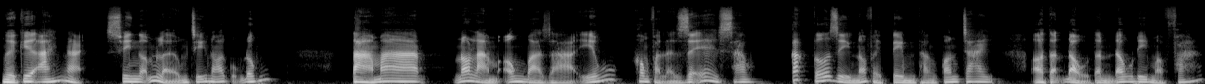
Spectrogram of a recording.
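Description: Low-voiced ghost storyteller. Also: male voice, normal speed, no echo, studio quality. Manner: dramatic, lively storytelling.

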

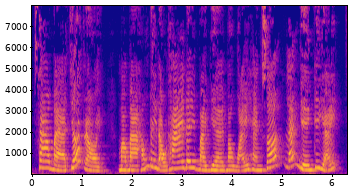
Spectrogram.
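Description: A woman's voice: fairly high pitch, lively intonation, unhurried, fairly bright tone. A woman voicing an older male exorcist in a spoken ghost story, with an exclaiming manner. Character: older male exorcist, stern but fretful.

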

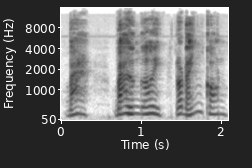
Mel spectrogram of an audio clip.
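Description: A husky, blunt young woman dancer speaking in a lively, swooping voice, as a male storyteller puts her on. She sounds tired of her hard life and talks frankly, with a close, dry sound. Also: medium pitch, normal speed, no room sound. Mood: terrified.

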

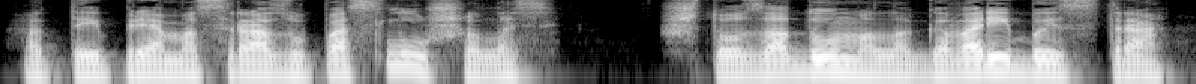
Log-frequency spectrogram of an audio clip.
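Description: A woman's voice: deep voice, normal speed, no room sound, clean studio sound, pitched below the performer's own voice, natural voice. A woman voicing a terse, commanding young husband in an audiobook. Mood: gruff. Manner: curt, commanding.

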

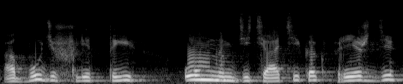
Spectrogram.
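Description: A woman voicing a desperate, bitter father who speaks low and trembling, in a dull lo-fi audiobook recording. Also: expressive, unhurried, breathy edge, heavily acted. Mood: stern, wheedling. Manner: low, trembling, hissing reproaches. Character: desperate, bitter, sullen father, a grown man.

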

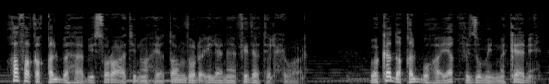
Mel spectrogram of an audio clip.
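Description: A man reads a story aloud in a steady, measured pace. His voice is very deep, and a faint music bed runs under the narration. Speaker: audiobook narrator. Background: soft music.

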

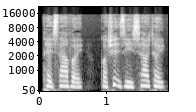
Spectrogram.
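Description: A woman's voice: on the high side, steady tone, fairly quick, no room sound, studio quality, close to an everyday voice. A woman reading a tender teasing young man. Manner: gentle, teasing. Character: tender, teasing young male teacher and lover.

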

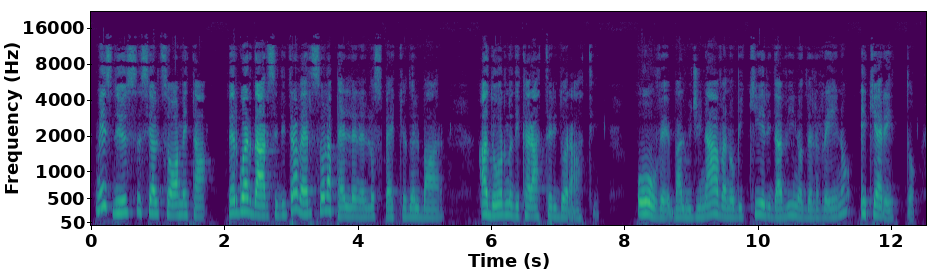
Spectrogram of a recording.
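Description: A woman narrating a literary audiobook in a measured, rhythmic reading. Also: fairly low pitch, a little mellow.

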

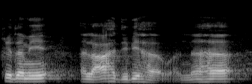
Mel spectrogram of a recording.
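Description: Egyptian male sheikh, classroom teacher, mid-pitched voice, patient, calls on students by name. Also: fairly even intonation, moderate pace. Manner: patient, scans verse aloud syllable by syllable and calls on students. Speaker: sheikh teaching Arabic grammar and prosody. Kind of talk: classroom lesson.

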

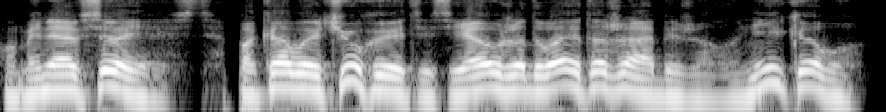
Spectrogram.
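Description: A man voicing a drunk, red-faced, bullying millionaire, shouting and blustering in an audiobook. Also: medium pitch, expressive, fairly quick, no room sound, studio quality, natural voice. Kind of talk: audiobook character voice.

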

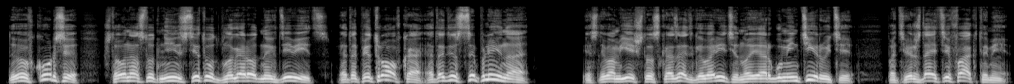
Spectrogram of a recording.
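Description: A stern police captain, acted by a male audiobook reader, barks and yells at full force. The low, dark voice is pushed loud and raised in pitch, recorded dry. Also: animated, fairly quick, dry recording, natural voice. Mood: furious. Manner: shouting, barking orders. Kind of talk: audiobook character voice.

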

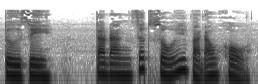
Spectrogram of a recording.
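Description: A woman's voice: lowish voice, a little slow, warm tone, no echo. A woman voicing a young wife in an audio story who is a panicked, sobbing best friend, flustered and tearful.

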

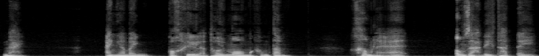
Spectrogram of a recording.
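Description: A man voicing a mischievous young male disciple who talks in a low, teasing way. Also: big pitch swings, moderate pace, a little mellow, slightly rough, dry recording, studio quality, exaggerated voice. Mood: uneasy.

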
